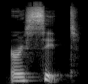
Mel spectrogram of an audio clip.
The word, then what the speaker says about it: receipt: So P is silent here. Receipt for instance.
